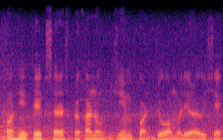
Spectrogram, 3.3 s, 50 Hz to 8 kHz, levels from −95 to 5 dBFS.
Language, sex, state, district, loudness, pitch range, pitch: Gujarati, male, Gujarat, Gandhinagar, -17 LUFS, 100-110 Hz, 110 Hz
